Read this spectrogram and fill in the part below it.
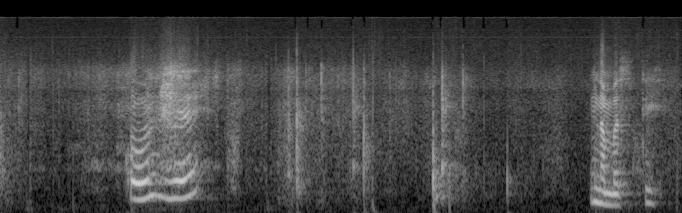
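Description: A woman speaks with emotion.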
